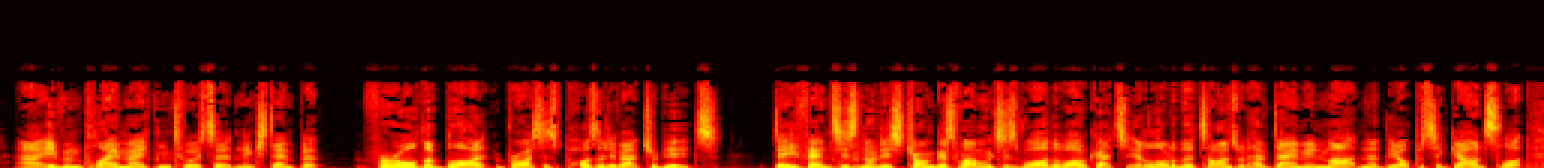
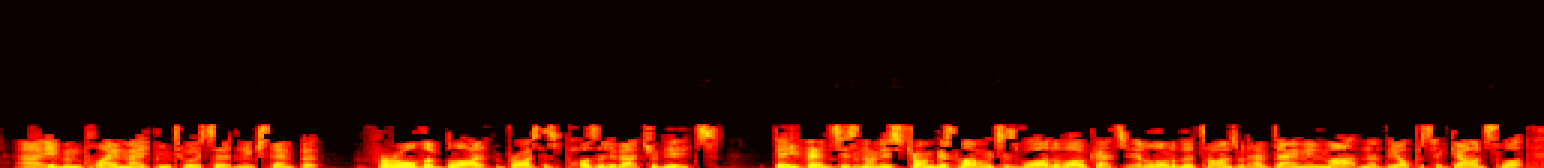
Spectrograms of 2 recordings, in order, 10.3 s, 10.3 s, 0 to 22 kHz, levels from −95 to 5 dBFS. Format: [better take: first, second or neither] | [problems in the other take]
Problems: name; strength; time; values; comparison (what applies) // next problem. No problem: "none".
first | garbled, watery; badly; nothing above 5.5 kHz; slightly in the first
